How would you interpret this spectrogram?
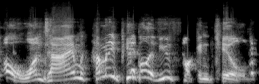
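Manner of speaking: incredulous retort. Retold or imitated. Retorting to a wrestler, high mock disbelief.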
